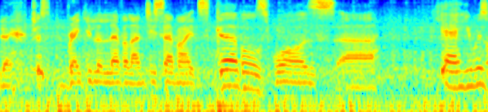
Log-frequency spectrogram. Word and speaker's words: Goebbels: gonna screw it up it's spelt goggles but it's it's goebbels i know that's not the german pronunciation but it's the accepted english language pronunciation girdles anyway classic goebbels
